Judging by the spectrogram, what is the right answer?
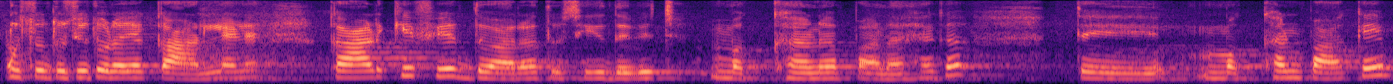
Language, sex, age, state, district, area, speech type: Punjabi, female, 18-30, Punjab, Patiala, urban, spontaneous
